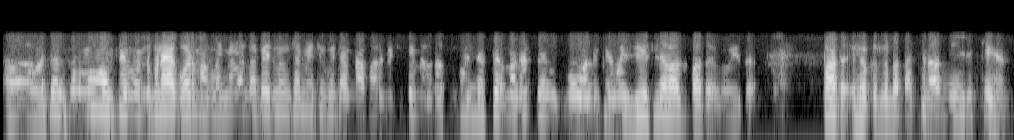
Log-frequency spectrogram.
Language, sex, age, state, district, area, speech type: Kashmiri, male, 18-30, Jammu and Kashmir, Budgam, rural, conversation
